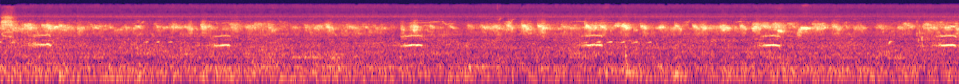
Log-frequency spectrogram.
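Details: Eurasian coot, an uncommon winter visitor in Taiwan, recorded at Pingtung biotech park, giving short, abrupt mid-pitched notes about every two seconds over a dense, high chatter of many other birds.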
